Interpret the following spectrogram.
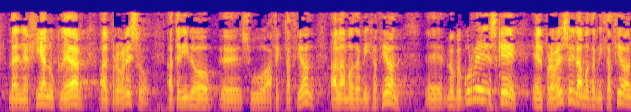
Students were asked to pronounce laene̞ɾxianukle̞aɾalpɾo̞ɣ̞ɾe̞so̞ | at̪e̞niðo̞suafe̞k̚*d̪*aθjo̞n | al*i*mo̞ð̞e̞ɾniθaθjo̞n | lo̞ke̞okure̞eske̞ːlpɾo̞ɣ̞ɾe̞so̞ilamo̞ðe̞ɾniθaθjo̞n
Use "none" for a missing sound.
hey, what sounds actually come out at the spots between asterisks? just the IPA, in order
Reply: t̪, a

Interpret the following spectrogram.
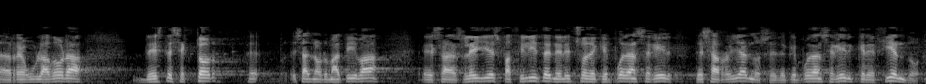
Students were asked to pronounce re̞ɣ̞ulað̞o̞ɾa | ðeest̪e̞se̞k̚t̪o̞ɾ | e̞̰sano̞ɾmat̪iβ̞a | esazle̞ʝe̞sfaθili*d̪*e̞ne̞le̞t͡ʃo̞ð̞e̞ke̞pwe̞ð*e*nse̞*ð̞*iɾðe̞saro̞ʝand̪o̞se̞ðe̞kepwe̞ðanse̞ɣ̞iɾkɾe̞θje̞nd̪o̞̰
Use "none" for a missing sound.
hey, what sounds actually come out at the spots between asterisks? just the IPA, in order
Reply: t̪, a, ɣ̞

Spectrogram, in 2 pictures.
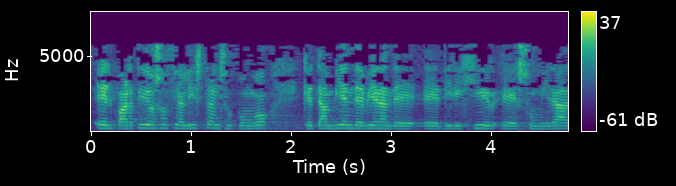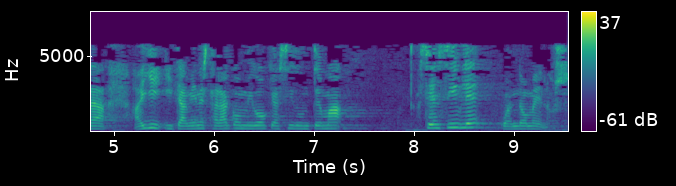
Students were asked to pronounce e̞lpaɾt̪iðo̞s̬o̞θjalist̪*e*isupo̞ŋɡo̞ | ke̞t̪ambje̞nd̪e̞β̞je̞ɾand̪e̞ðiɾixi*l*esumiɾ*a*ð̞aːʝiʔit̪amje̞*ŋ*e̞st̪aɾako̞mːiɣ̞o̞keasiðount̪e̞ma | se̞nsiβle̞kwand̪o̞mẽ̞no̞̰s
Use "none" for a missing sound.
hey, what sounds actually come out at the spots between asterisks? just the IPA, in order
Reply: a, ɾ, a, n

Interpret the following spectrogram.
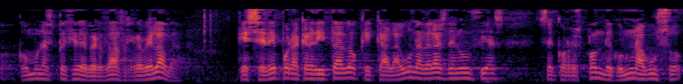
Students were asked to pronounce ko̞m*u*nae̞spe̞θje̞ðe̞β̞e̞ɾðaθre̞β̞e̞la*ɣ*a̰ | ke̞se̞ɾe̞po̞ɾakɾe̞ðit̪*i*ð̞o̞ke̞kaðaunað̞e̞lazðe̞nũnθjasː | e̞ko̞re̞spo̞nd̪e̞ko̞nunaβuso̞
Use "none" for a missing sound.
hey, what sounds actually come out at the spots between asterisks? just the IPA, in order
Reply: u, ð, a

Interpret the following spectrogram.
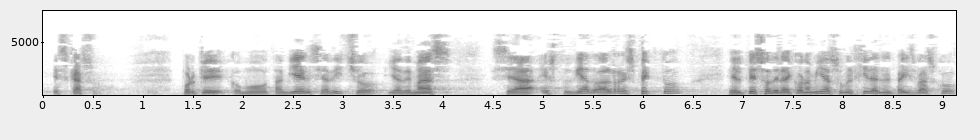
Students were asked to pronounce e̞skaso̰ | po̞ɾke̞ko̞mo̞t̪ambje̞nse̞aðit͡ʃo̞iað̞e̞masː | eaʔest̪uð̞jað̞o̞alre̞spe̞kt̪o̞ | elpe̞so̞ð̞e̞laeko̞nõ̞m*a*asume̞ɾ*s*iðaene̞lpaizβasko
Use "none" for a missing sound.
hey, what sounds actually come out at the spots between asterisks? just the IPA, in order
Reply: i, x

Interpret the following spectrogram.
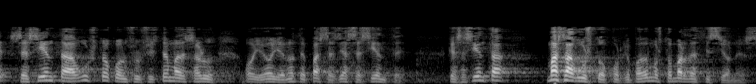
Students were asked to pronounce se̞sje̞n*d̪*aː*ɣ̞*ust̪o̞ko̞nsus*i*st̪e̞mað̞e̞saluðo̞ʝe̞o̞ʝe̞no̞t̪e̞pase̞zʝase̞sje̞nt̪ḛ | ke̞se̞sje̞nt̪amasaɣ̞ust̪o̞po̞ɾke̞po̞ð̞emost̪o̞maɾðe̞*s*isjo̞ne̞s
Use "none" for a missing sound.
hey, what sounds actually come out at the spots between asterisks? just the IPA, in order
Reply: t̪, ɣ̞, i, θ

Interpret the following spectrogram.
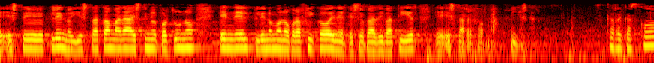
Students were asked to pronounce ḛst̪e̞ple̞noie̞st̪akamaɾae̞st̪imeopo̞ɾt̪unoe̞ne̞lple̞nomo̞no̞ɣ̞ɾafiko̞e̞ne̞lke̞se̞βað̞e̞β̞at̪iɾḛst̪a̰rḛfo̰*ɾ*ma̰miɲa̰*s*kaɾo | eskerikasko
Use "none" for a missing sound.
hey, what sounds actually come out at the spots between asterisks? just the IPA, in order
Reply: ɾ, s

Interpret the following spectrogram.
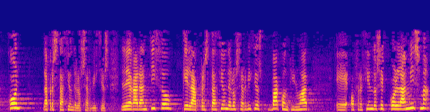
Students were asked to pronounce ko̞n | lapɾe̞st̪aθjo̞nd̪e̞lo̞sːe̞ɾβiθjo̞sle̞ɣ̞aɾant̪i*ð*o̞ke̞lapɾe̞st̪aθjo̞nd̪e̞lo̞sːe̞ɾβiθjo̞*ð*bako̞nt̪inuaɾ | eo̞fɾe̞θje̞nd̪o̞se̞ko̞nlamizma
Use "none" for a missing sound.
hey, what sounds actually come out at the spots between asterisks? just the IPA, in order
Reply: θ, z

